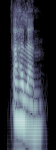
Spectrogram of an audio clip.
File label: Hebrew Hello informal; Greetings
